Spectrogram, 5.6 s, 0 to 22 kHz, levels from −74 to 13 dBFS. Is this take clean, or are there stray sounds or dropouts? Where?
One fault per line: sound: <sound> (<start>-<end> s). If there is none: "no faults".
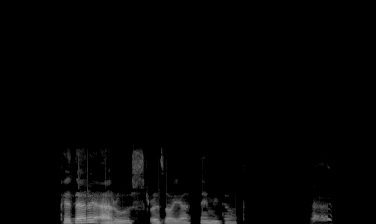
sound: bark (4.7-5.0 s)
